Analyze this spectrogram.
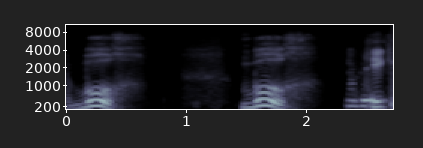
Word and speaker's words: Buch: So CH, I told खा की भी आवाज निकलती है. ठीक है. कब निकलती है? BUCH. बूख. बूख. मायरा, प्रोनाउंसिएशन कीजिए इसका. अभी मैंने एक वर्ड दिया है, लिखा है बूख. Book. बूख. Book. हाँ, लास्ट में खा का साउंड है इसमें.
